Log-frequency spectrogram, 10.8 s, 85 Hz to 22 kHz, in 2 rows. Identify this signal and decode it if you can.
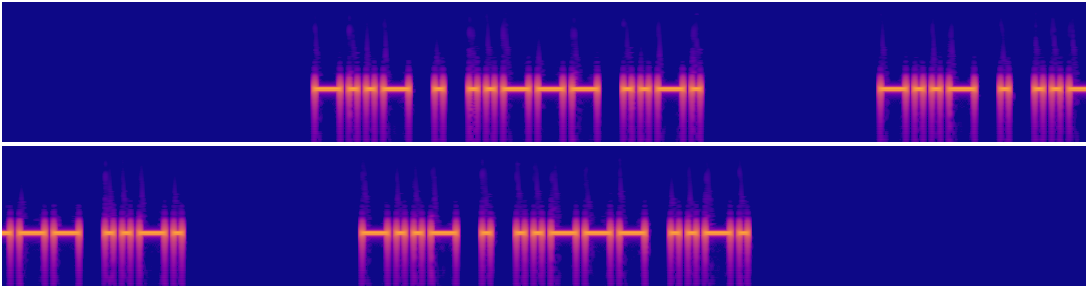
Morse code, heard as a keyed tone, about 27 wpm, 700 Hz. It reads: XE2F XE2F XE2F
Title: DXCC-100 Call Signs - 4 Characters - Repeated 3x - 28wpm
